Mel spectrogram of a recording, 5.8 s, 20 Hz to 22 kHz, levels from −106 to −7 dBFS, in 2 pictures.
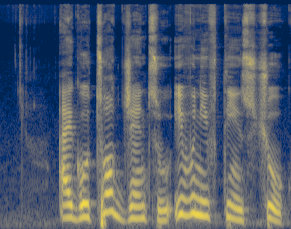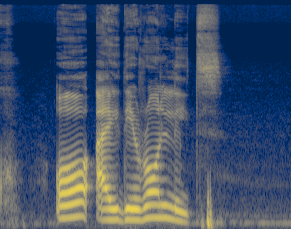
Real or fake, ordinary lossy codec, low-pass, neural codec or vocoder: real; none; none; none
